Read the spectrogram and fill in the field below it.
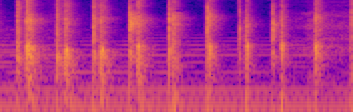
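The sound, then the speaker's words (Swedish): Applause welcoming a guest, as a quick, even run of about ten sharp claps, one every fifth of a second, over a steady low hum, with no voices. “En varm applåd.”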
